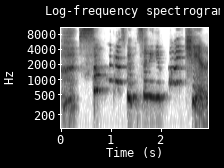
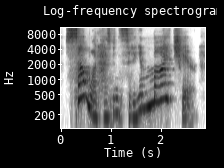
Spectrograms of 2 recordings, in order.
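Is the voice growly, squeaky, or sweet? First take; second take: squeaky; sweet. First: It is a high, squeaky voice. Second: It is a sweet, low voice.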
